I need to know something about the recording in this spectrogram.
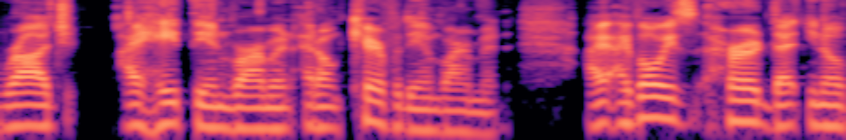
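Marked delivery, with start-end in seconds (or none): none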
